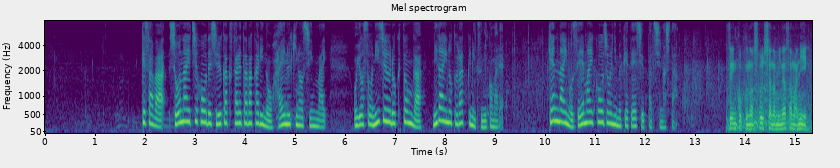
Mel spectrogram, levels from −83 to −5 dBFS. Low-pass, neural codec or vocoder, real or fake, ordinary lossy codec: none; none; real; none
